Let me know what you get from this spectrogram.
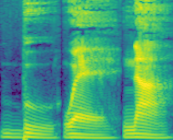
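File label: "buwena", concatenated syllables; Affixing experiment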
